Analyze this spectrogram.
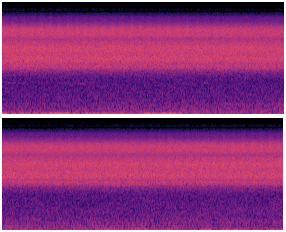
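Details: Steady wall of cicada song in a summer park, a bright sizzling drone that never pauses or shifts in strength.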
